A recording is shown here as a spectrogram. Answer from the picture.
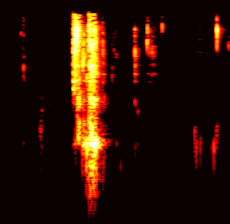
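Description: A short sip through a drinking straw a little under a second in, followed by a few faint mouth clicks.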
